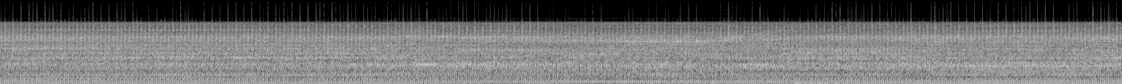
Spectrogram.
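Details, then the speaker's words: UZAM 1.5 petrol engine after rebuild, knock appeared around 1,200-1,400 km despite valve adjustment, slight choke, fast idle 1500 rpm: light, fairly regular tapping over the engine; source unknown, chain rubbing tensioner noted but owner doubts it. "Вот он. Как будто где-то что-то висит и что-то стучит. По тахометру 1500."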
